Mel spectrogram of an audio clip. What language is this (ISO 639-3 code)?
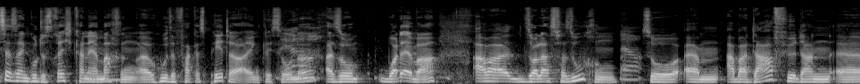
deu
